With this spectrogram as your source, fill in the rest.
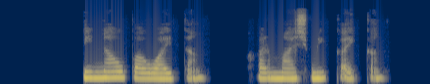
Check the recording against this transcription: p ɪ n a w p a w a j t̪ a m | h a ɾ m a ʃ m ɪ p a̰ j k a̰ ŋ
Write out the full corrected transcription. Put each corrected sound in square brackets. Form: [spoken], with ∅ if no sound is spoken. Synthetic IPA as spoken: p ɪ n a w p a w a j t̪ a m | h a ɾ m a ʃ m ɪ [k] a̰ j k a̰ ŋ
